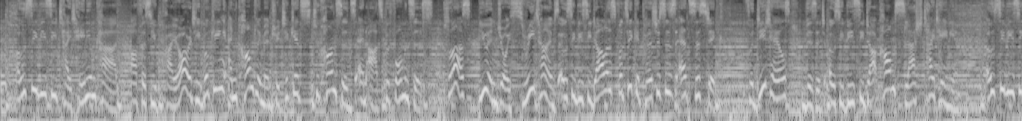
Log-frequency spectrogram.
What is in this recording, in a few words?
Asian English Sophisticated; OCBC Titanium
